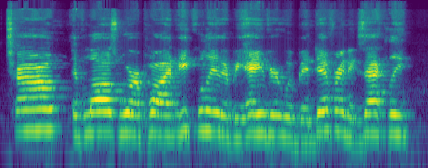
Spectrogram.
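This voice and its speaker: A hoarse woman giving casual, blunt live reaction commentary full of slang. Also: on the high side, fairly even intonation, fairly quick, a bit bright. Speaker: livestream commentator.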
